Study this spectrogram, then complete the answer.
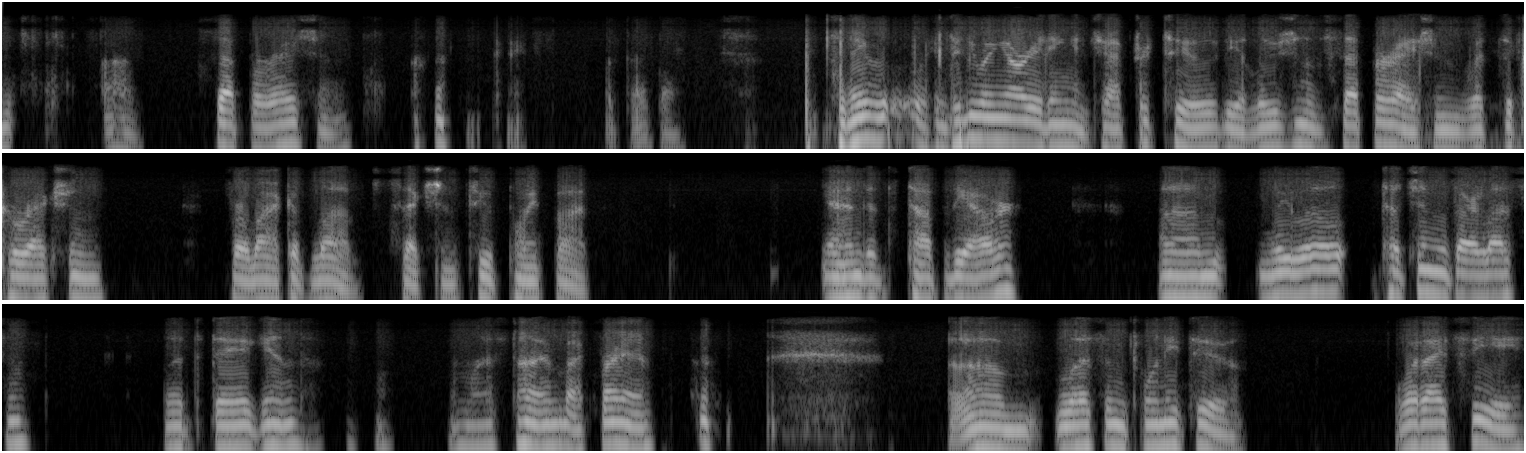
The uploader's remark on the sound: ACIM Daily Conference Call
